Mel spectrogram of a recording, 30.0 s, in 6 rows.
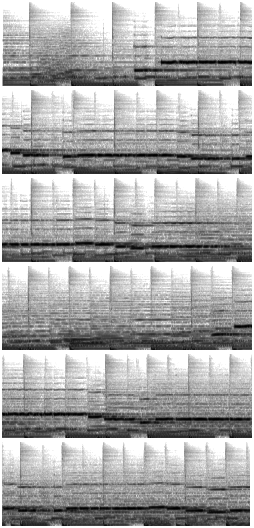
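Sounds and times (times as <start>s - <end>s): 
pan flute: 0.0s - 29.9s.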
